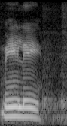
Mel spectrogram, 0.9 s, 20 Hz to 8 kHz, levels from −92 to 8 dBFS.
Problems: none marked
